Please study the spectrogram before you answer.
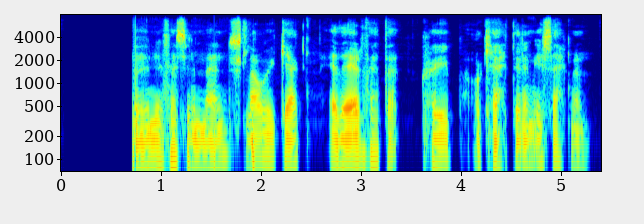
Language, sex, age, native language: Icelandic, male, 40-49, Icelandic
